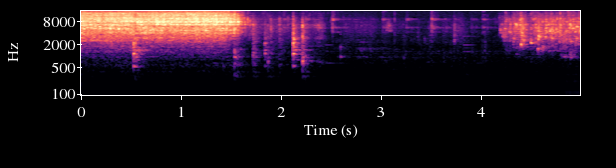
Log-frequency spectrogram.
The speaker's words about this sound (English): And now I'm going to take care of the turkey drumsticks. Place them in my bowl that I use. Give them a quick rinse with cold water.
